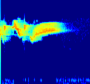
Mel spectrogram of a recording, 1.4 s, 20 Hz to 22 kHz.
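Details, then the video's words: Eastern crowned warbler singing a brief high phrase: a few rapid slurred notes leading into an extended buzzy rising note, ending abruptly into silence. "산솔새, 1번 듣기, 곤충소리, 새소리"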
